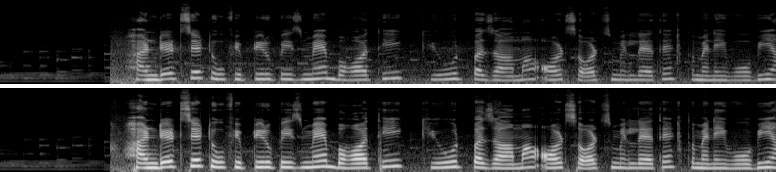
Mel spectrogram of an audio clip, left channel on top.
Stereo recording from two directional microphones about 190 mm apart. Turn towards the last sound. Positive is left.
turn(degrees=-35)  # may be behind; listen again after turning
